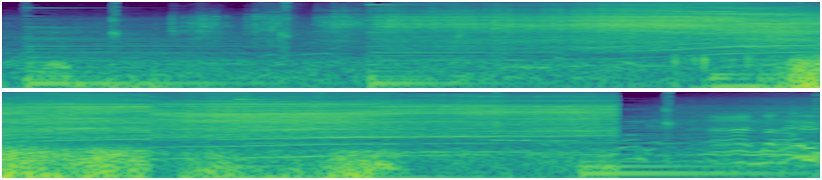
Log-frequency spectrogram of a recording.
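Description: Zip-line trolley pulleys running along a steel cable: a hiss with a slow rising whine from about two seconds in, cutting off suddenly near the end. Background music plays under it.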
